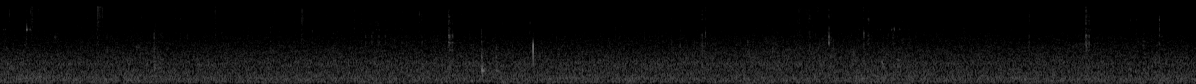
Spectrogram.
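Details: Faint steady rustling and small chewing-like ticks, with no animal voice heard.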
